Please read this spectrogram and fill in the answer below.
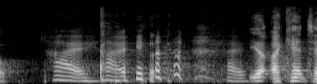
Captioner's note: chuckle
